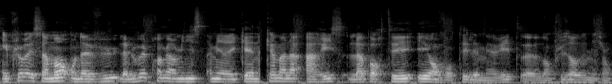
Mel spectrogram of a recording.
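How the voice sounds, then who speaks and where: Pitched in the medium range, a man's voice rushes along at a very fast pace. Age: 20s. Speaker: YouTuber. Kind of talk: casual video monologue.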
